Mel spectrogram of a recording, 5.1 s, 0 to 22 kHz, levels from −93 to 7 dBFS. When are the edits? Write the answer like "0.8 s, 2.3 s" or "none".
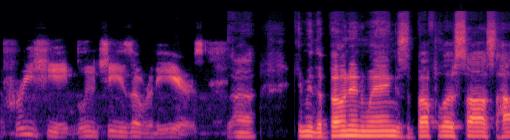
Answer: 2.3 s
